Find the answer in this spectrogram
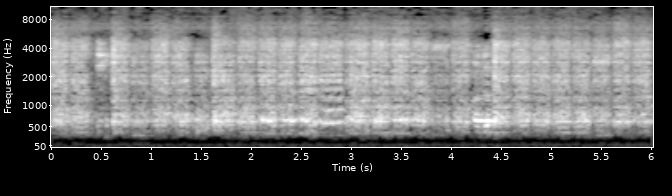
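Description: Ghost box (radio-sweep spirit box) scanning through stations: a continuous, choppy stream of static mixed with clipped scraps of broadcast audio, thin and without bass.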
